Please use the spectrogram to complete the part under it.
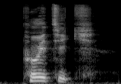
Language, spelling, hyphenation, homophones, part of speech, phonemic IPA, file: French, poétiques, po‧é‧tiques, poétique, adjective, /pɔ.e.tik/, LL-Q150 (fra)-poétiques.wav
- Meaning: plural of poétique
